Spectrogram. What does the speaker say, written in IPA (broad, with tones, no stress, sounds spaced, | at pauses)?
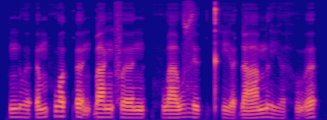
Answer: n ṳ˨˩ ə̯ ʔ ə˨˦ m h w ɔ˦˥ t̚ ʔ ə̰ː˧˨ n ɓ a˧ ŋ f əː˧ n | h w a˨˦ w z ɨ˨˩ k̚ t̪ʰ i˧˩ ə̯ ɗ aː˨˦ m l i̤˨˩ ə̯ h ṵ˧˥ ə̯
